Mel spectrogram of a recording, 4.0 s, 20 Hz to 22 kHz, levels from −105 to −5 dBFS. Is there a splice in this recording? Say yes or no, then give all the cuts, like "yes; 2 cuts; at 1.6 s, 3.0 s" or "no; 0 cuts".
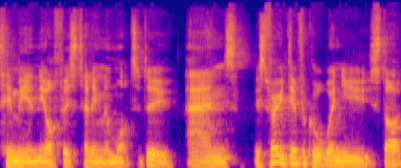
yes; 1 cut; at 1.8 s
